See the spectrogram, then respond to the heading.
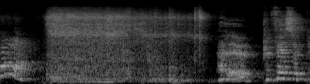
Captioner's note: balloon deflates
